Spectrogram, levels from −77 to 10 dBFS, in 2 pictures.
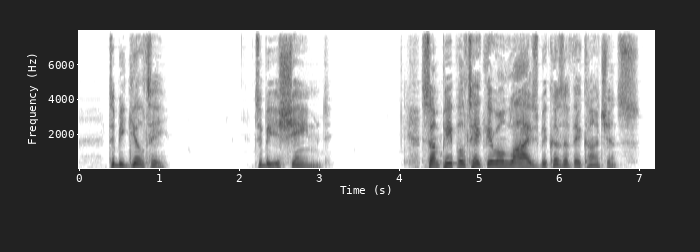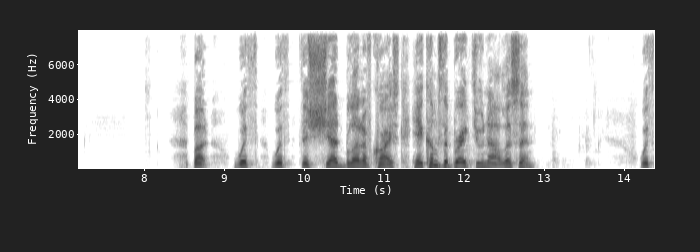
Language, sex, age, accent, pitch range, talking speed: English, male, 60-79, American, 110-150 Hz, 130 wpm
